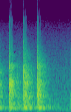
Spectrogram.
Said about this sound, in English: A week later, knock on the door.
